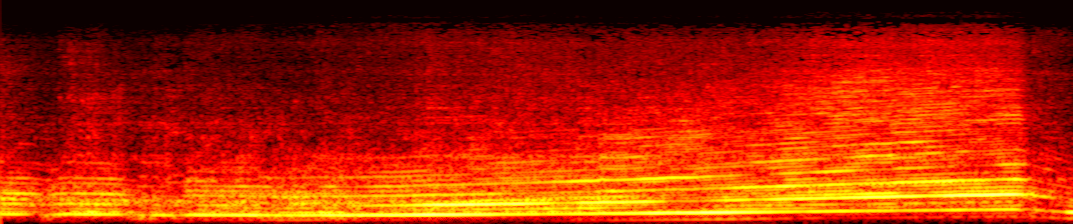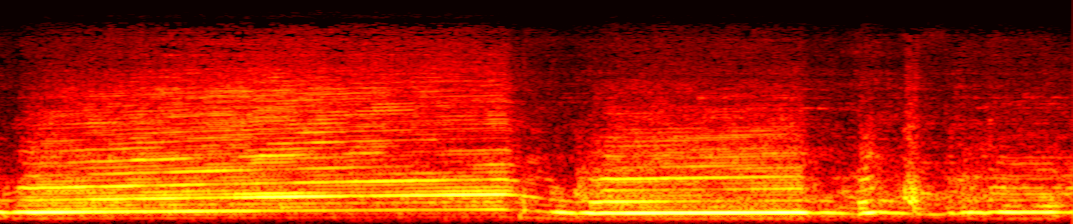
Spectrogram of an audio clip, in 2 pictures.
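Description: Alfa Romeo Alfetta GTV's twin-cam four-cylinder engine at racing speed: the revs climb for several seconds, drop sharply at an upshift about eight seconds in, climb again and drop at a second upshift about twelve seconds in, then hold steadier with a couple of brief dips near the end.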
